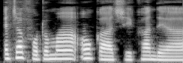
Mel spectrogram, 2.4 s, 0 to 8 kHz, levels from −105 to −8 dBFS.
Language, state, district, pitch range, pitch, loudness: Idu Mishmi, Arunachal Pradesh, Lower Dibang Valley, 165-215 Hz, 190 Hz, -15 LUFS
